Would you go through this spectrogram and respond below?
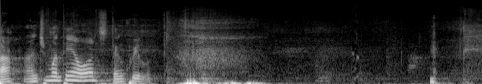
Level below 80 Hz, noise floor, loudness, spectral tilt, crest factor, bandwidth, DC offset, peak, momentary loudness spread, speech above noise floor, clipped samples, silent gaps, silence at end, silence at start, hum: -20 dBFS; -46 dBFS; -18 LUFS; -7 dB/octave; 16 dB; 11.5 kHz; under 0.1%; 0 dBFS; 12 LU; 29 dB; under 0.1%; none; 0 s; 0 s; none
